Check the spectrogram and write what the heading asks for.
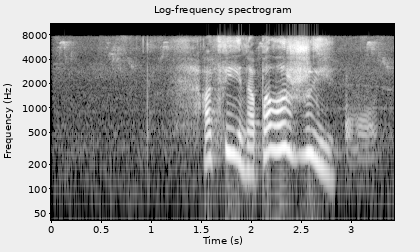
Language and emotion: Russian, angry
